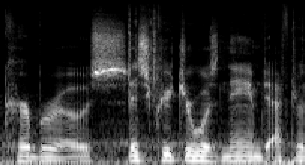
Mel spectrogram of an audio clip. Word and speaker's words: Cerberus: in the secondary form pronounced as the Greek word Kerberos this creature was named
